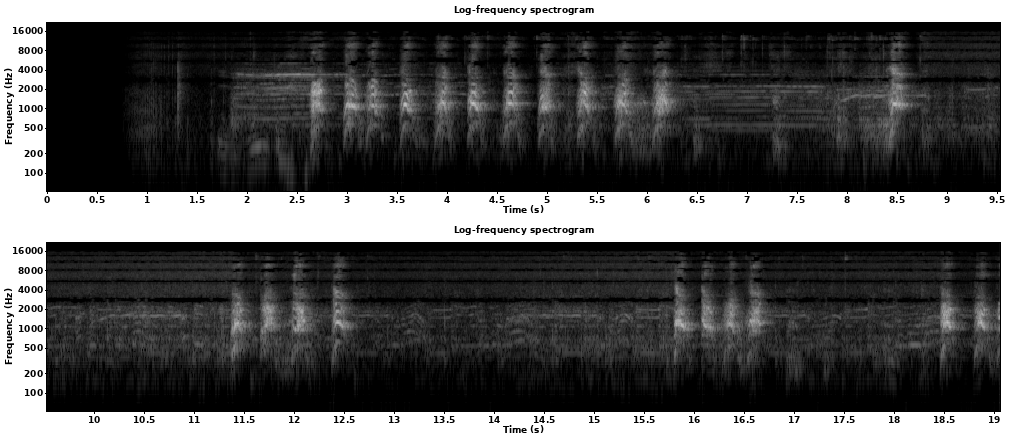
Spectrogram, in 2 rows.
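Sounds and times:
tinny electronic toy song: 1.7s - 19.0s
puppy barking sharp yaps: 2.6s - 6.4s, 8.4s - 8.8s, 11.4s - 12.6s, 15.8s - 16.8s, 18.5s - 19.0s.

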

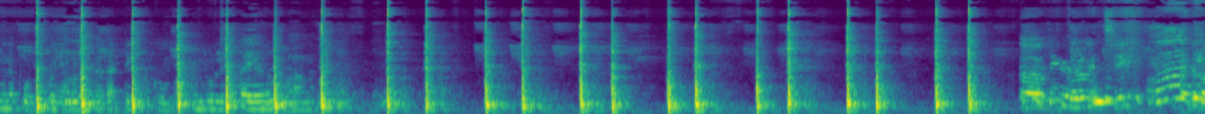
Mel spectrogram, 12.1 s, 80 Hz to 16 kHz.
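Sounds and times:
knocks on metal pot: 0.2s - 10.0s.

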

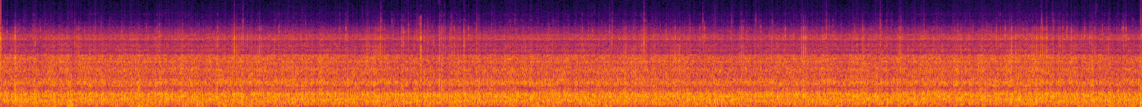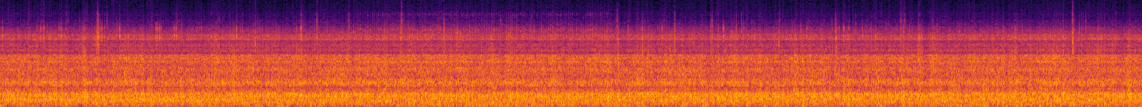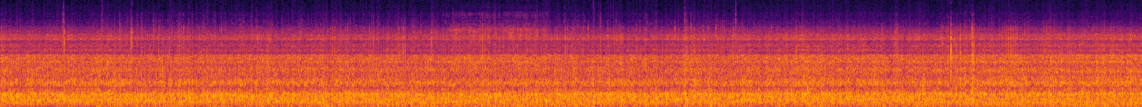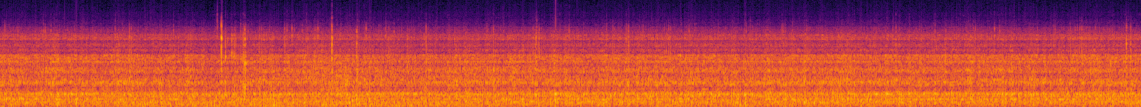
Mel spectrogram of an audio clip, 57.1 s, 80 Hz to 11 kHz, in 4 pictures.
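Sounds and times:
wind rushing over microphone: 0.0s - 57.0s.

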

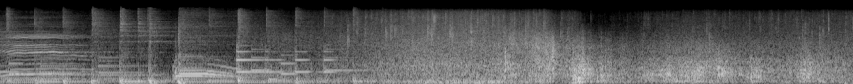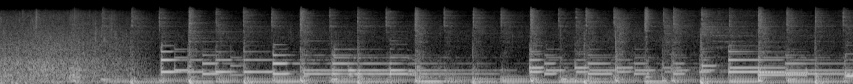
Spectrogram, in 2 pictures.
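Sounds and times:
guitar and keyboard music: 0.0s - 4.4s, 9.6s - 17.0s
heavy rain: 1.8s - 10.1s
thunderclap rumbling: 1.8s - 10.1s.

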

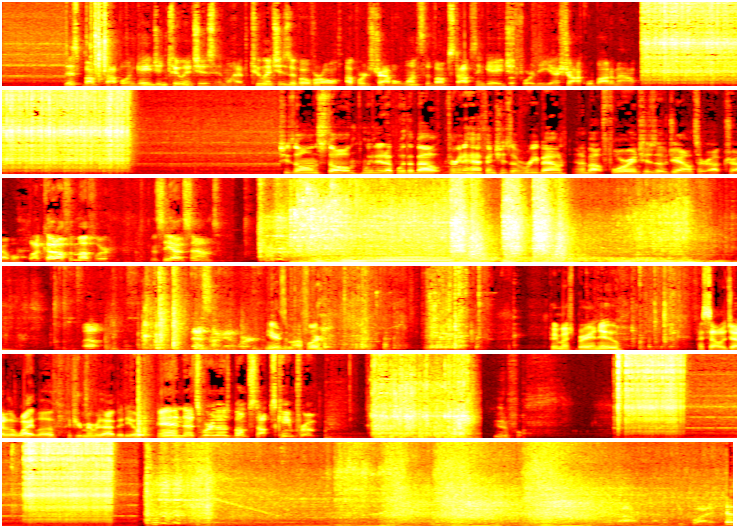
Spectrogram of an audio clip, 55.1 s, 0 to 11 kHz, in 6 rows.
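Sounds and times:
loud engine revving: 21.8s - 27.4s, 48.2s - 55.0s.

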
